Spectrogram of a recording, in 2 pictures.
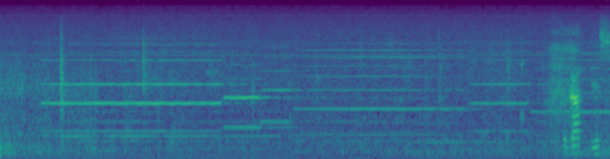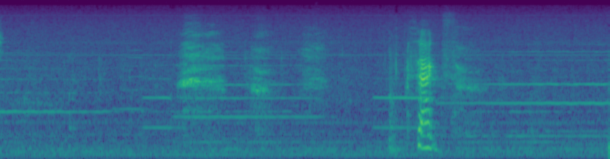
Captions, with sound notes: (gentle music) Forgot this. - (sighing) Thanks.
